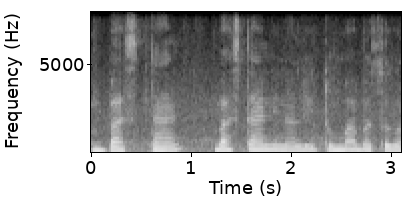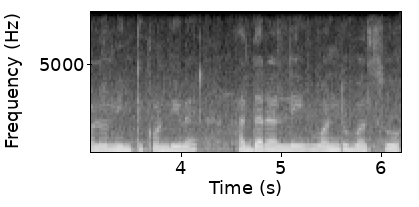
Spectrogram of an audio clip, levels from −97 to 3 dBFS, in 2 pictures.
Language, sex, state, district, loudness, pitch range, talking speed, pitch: Kannada, female, Karnataka, Shimoga, -15 LUFS, 225-235 Hz, 125 wpm, 230 Hz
